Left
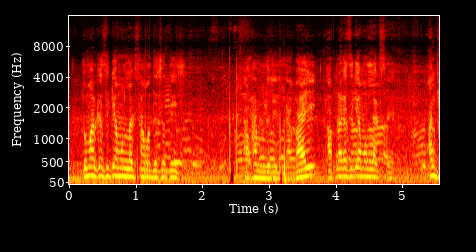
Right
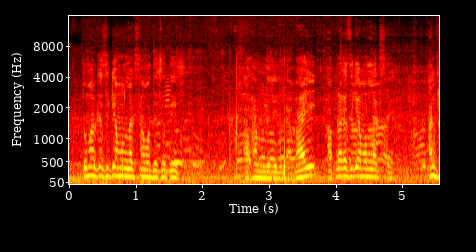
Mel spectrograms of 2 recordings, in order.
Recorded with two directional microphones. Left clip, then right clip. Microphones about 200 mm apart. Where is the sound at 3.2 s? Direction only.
40° right (ahead or behind).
